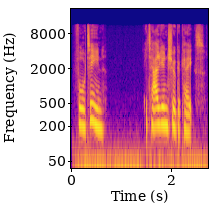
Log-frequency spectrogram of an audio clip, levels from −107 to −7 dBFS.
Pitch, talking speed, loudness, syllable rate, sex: 200 Hz, 65 wpm, -18 LUFS, 5.1 syllables/s, female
